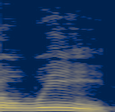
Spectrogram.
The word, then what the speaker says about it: Wii: Wii, is that how you pronounce it? The Wii. Wii, Y-E, W-I-I. The W-I-I. That's right. Capital W, small I, Small I, right. small I. Wii.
